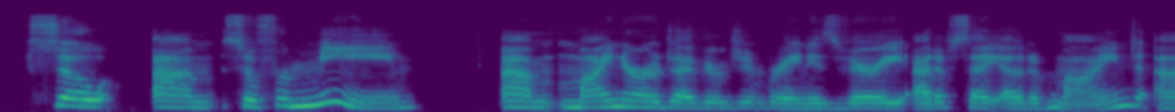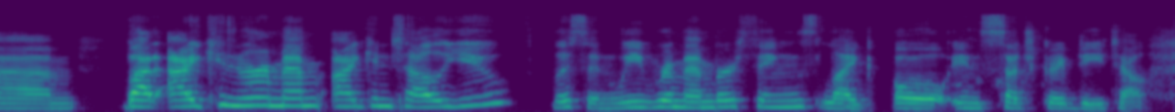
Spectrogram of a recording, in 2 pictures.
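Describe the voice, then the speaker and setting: Here is a woman with an ordinary speaking voice, pitched fairly high. She talks at a moderate pace over a quiet background. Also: ordinary pitch variation. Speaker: holistic energy practitioner and podcast guest. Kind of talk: casual chat.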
